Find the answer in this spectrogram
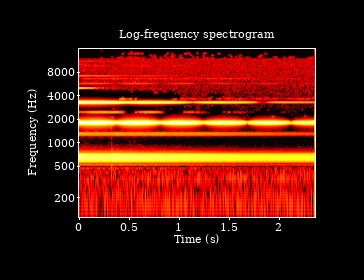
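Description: A struck bell chime sound effect ringing on after its strike, a few clear pitches held together that pulse about twice a second as they slowly fade.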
